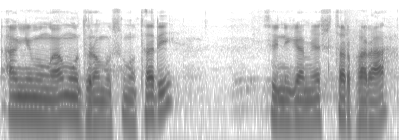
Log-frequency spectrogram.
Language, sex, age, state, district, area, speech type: Bodo, male, 60+, Assam, Kokrajhar, rural, spontaneous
